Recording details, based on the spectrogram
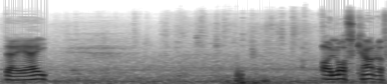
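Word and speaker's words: Deshaies: little Anchorage but it's lovely so this is day a that's how you pronounce it it looks totally different on the chart the way it's spelled but it's cooked pronounced day a I lost count of how many times I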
